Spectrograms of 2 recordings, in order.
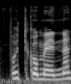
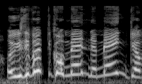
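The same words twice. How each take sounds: First: Said in the usual way. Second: High, loud, exasperated yell; raised-pitch retold traffic shout; imitated shouting. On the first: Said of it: "niinku ajatukseni". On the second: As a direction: re-enact yelling at people in the road. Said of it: "mä huuan ihan täysin".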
